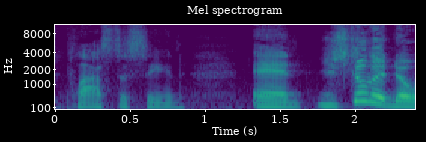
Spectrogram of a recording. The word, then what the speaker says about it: plasticine: I kept calling it plaster scene and Eric did a nun c8 and I think he's trying to get back is going I was I was pronouncing it incorrectly because it is plasticine and you still didn't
